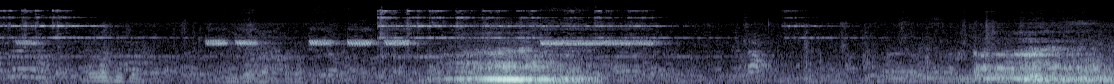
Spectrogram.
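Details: Cow obtained for Eid and called a crazy cow, heard amid a crowd: one loud, drawn-out, low moo swells midway and fades, while men talk around it and steady electronic beeping tones sound on and off.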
